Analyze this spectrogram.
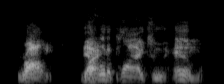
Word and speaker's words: Raleigh: Raleigh. Raleigh.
